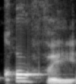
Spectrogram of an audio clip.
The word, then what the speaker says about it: Ko-fi: the screen here that's how cool feeling or coffee if you're pronouncing it correctly on there you can donate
